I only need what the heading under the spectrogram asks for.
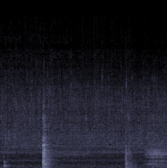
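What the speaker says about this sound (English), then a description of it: "So you can see that the butter is melting nicely." Butter melts in a hot Instant Pot set to saute, giving a steady soft sizzle close by, broken by two sharp scraping stirs, one loud and one fainter.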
